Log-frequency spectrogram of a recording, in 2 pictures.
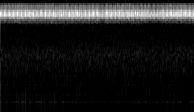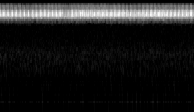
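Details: High-pitched insect chorus: one sustained shrill ringing tone with gentle swells in loudness, over a faint background hiss.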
